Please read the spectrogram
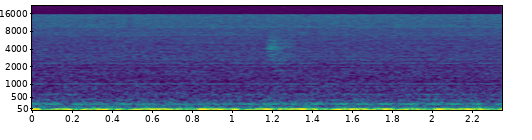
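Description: Steady low hum with a faint higher tone over it: background room tone, with nothing else happening.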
